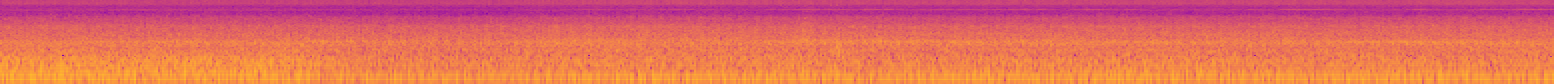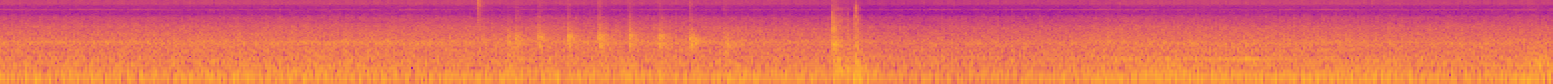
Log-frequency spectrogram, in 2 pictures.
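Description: A semi truck being fuelled at a diesel pump: a steady hum of fuel running through the nozzle over the truck's idling engine. Near the end comes a quick run of about eight clicks from the nozzle, then a single sharp clank as it is pulled from the tank.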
